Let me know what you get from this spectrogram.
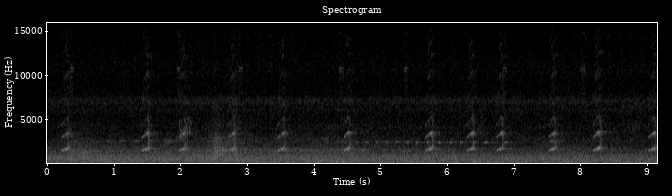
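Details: Nighttime calling from a squirrel that keeps wagging its tail, rarely heard at this hour. Crisp single chips recur irregularly, sometimes in quick pairs, against a noisier rustling background, with a faint level tone drawn out midway.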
